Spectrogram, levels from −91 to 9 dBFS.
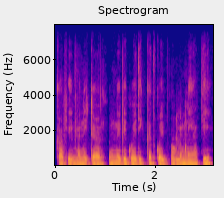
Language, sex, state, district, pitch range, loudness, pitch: Hindi, male, Uttar Pradesh, Jyotiba Phule Nagar, 120-125 Hz, -17 LUFS, 125 Hz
